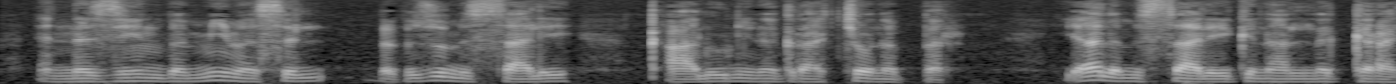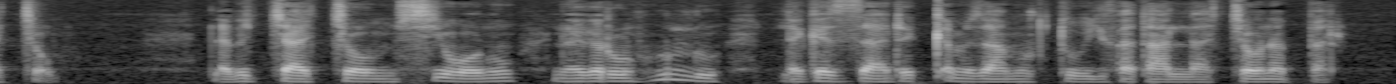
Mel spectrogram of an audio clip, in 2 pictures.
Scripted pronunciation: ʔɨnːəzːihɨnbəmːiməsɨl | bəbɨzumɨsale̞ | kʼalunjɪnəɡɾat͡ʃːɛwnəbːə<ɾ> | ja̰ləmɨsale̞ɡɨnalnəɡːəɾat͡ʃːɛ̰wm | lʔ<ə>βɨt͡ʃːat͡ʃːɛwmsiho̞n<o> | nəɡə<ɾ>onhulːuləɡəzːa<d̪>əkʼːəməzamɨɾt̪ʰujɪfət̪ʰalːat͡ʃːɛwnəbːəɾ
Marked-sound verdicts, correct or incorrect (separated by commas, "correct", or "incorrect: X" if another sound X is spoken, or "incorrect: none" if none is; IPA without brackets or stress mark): correct, correct, incorrect: u, correct, correct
